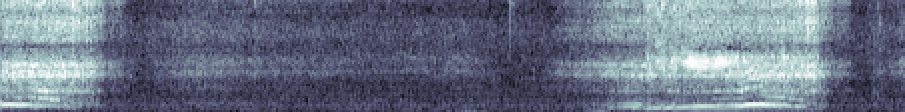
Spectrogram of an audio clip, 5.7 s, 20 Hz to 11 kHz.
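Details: Snoring after working 7 straight nights: two harsh snoring breaths with a rising whistling tone, separated by quiet; loud snoring.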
